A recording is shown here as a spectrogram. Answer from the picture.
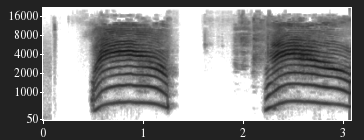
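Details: Domestic cat giving two loud, clear meows about a second apart, each a drawn-out, arched note that rises and then falls, with no other sounds in between.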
